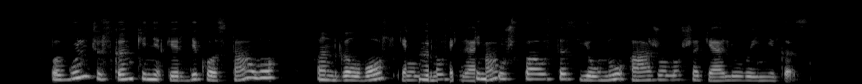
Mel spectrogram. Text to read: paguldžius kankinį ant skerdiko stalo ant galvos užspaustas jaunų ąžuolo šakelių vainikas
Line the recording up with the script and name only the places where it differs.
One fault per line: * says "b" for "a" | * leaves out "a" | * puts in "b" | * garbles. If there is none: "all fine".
* leaves out "ant"
* garbles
